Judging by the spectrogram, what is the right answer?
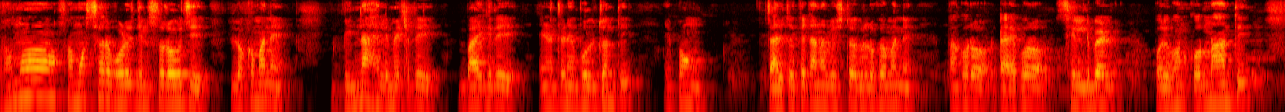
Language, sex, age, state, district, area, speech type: Odia, male, 30-45, Odisha, Mayurbhanj, rural, spontaneous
